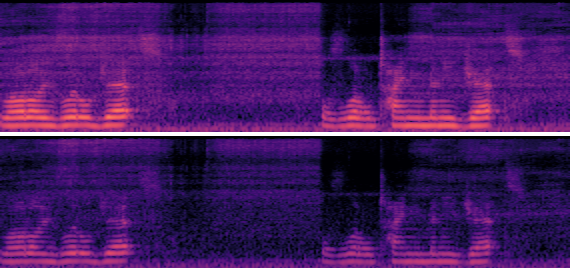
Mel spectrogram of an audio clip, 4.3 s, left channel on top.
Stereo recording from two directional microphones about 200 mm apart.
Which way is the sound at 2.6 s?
30° left (ahead or behind).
